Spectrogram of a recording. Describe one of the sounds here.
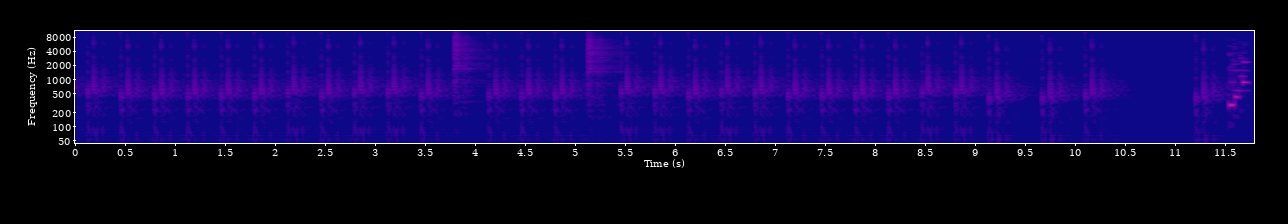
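Footsteps thud at a steady walking pace on a hard floor.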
